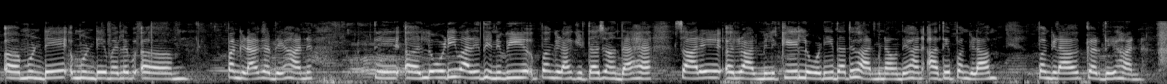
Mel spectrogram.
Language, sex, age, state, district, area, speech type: Punjabi, female, 18-30, Punjab, Hoshiarpur, rural, spontaneous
